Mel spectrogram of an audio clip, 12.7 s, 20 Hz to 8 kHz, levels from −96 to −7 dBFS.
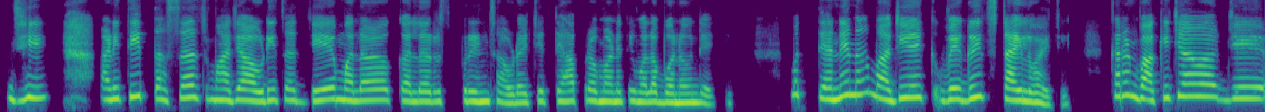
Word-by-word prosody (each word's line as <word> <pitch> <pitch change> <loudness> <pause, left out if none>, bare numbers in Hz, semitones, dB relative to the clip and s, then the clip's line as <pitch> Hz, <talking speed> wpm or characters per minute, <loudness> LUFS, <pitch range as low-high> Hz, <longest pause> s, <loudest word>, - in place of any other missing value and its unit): जी 290 +5 +1 0.6
आणि 260 +1 +1
ती 320 +1 +4 0.2
तसंच 295 +3 -1
माझ्या 255 -1 +1
आवडीचं 240 +2 0 0.2
जे 250 +3 +2
मला 250 -1 0
कलर्स 220 -1 -1 0.2
प्रिंट्स 220 0 +2
आवडायचे, 195 +2 -3
त्याप्रमाणे 225 -1 0
ती 235 - -5
मला 215 0 +1
बनवून 200 0 +2
द्यायची. 180 -1 -7 0.6
मग 370 - -2 0.2
त्याने 280 +4 +3
ना 370 0 +1
माझी 280 -2 +3
एक 305 -1 -4
वेगळीच 275 +5 +2
स्टाईल 245 -4 +3
व्हायची, 165 -5 -3 0.5
कारण 335 0 +1
बाकीच्या 320 +5 +2
जे 285 0 0
250 Hz, 130 wpm, -25 LUFS, 220-285 Hz, 0.6 s, ती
